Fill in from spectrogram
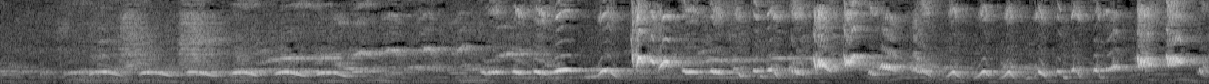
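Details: Powerful white-rumped shama song: a series of looping whistled notes, then a dense, fast-paced medley of rising whistles, chips and trills that grows louder toward the end.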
